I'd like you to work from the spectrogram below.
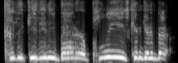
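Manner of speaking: giddy, loud begging; eager glee. Retold or imitated. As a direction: plead excitedly for the show to go on. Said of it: "I go".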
